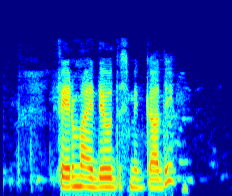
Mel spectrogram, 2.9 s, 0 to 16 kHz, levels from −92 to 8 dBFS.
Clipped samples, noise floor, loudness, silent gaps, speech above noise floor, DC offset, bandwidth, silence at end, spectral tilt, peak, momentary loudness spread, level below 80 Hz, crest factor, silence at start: under 0.1%; -65 dBFS; -16 LUFS; none; 49 dB; under 0.1%; 6.2 kHz; 0.6 s; -8 dB/octave; -2 dBFS; 11 LU; -60 dBFS; 18 dB; 0.7 s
